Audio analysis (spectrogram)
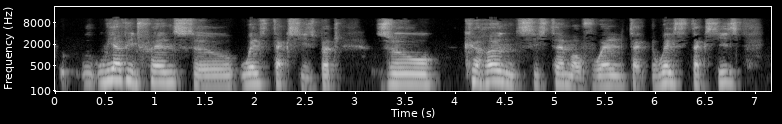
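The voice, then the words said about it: French accent. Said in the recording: “I'm primarily French. Uh, you detect this with my accent”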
